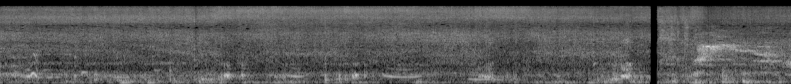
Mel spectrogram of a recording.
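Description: Aubergine slices frying in oil in an open aluminium pressure cooker, sizzling steadily as a steel ladle stirs them. The sound breaks off for an instant about two-thirds of the way through.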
